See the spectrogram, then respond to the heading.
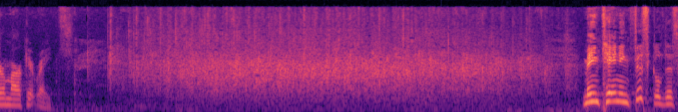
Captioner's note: applause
